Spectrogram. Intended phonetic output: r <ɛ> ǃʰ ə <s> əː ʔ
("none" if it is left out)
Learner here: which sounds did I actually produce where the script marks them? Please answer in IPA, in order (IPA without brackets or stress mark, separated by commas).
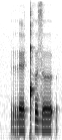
ɛ, z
